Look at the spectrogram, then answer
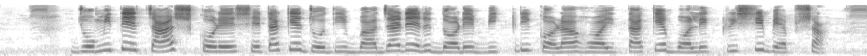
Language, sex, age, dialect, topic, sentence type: Bengali, female, 18-24, Northern/Varendri, agriculture, statement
